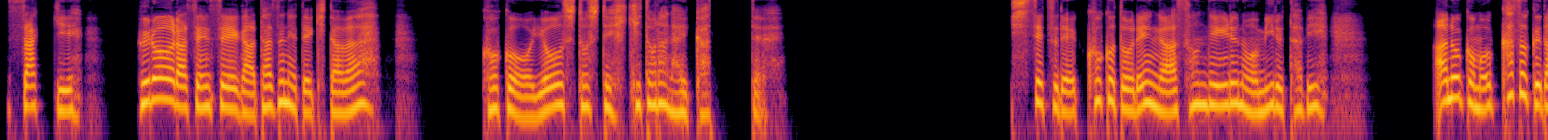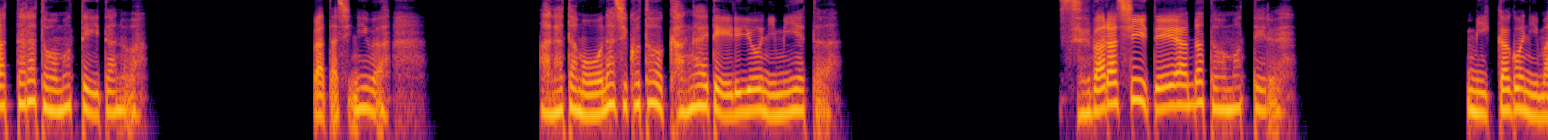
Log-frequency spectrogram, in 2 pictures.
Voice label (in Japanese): 外画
